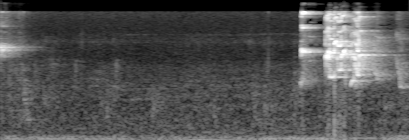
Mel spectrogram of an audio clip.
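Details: Colony lovebirds housed with finches and quail, meant for contest-bird training: mostly quiet, then a sudden loud burst of harsh overlapping squawks in the final second.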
